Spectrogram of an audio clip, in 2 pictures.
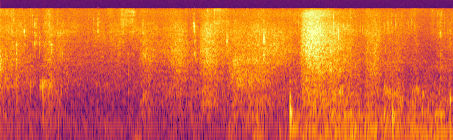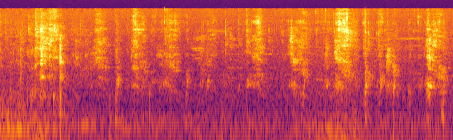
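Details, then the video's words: Leonberger dog eating an apple indoors, with wet chewing and smacking clicks in a quick irregular run, a broad whooshing burst around the third second, and a low hum underneath. "ASMR LEONBERGER DOG EATING APPLE"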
